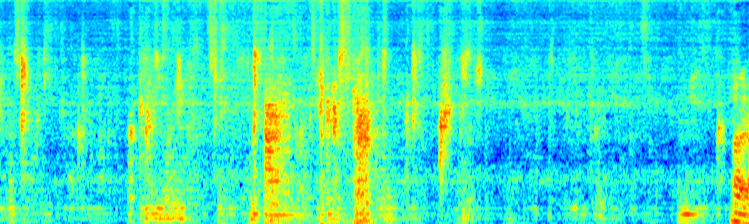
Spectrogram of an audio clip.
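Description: Water sprays from a hose onto someone taking a warm shower, splashing unevenly in bursts while a voice talks over it throughout.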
